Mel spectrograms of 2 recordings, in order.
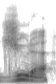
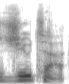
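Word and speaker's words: Juttah: It's J-U-T-T-A-H. I'm probably going to pronounce that like Judah, and it's going to sound like J-U-D-A-H, Judah, but it's not, it's Jutah.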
